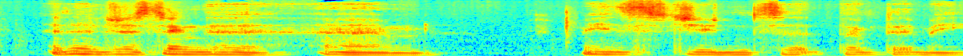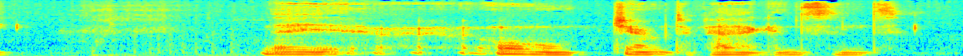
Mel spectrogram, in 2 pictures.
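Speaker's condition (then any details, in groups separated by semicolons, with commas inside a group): Multiple system atrophy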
